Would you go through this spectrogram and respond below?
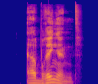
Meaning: present participle of erbringen
- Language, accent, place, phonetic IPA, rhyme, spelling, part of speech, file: German, Germany, Berlin, [ɛɐ̯ˈbʁɪŋənt], -ɪŋənt, erbringend, verb, De-erbringend.ogg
